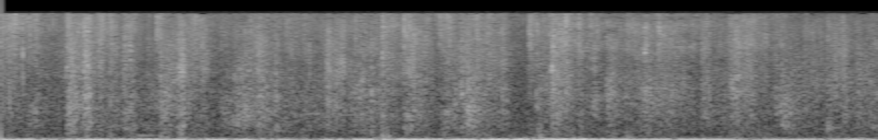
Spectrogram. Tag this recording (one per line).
crowd
dirt
walking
